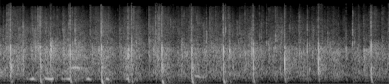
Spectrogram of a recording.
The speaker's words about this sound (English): Round of applause for Karen Healey, everyone.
